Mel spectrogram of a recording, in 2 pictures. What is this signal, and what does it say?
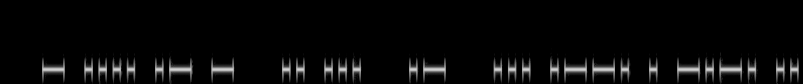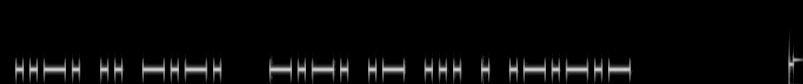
Morse code, heard as a keyed tone, about 17 wpm, 700 Hz. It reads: THAT IS A SPECIFIC CASE.
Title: Sentences from Top 1000 Words - Review Part 3 - 17wpm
